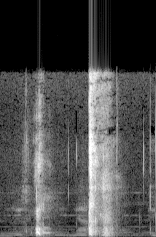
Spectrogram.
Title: Baby Sneezes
